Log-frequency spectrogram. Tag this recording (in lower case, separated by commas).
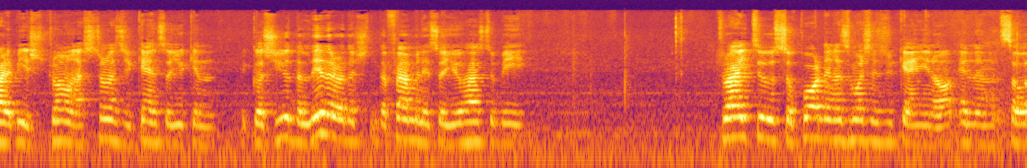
inside a small room, speech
